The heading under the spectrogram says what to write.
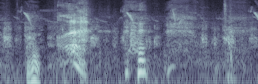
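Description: A dog named Bixie lets out a series of short, excited barks and yips while playing fetch with a ball, four or five bursts spaced unevenly over a few seconds, with some panting between them.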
